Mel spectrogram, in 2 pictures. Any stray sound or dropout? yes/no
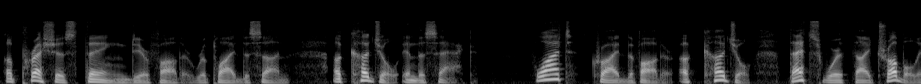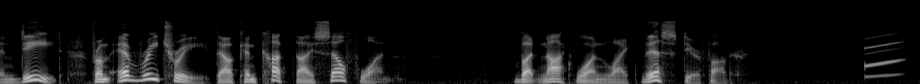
yes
